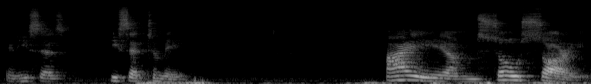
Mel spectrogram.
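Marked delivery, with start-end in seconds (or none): 3.9-5.9 put-on slow, solemn apology in a Lebanese accent. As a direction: imitate a somber man's Lebanese-accented English, drawn out. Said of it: "I'm not gonna do this the whole time".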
